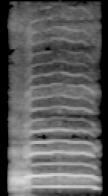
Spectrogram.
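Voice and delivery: very high shrill bird cry. A narrator's reading. Duckling cries out to the swans, shrill and piercing. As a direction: screech like a startled swan. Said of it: "un verso tanto stridulo".

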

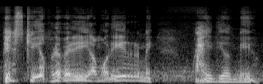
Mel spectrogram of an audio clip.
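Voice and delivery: a changed voice, mimicking a self-pitying moaner; hammed-up melodramatic sufferer; mock complainer. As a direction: parody someone who always says they're dying. Mocking people who say they die.

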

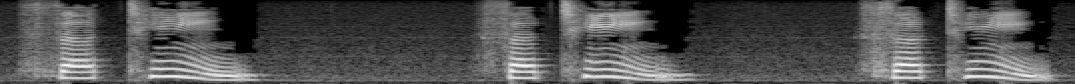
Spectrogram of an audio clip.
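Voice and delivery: put-on thirteen with teen drawn out and falling; stress on TEEN. Shown as a demonstration. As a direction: say thirteen slowly, leaning on the final teen. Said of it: "重读音节在这里哦".

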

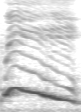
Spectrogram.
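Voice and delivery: high, loud squeal of "Wee"; frog's cry. Acted. Frog cries out to its dancing friends, high and loud. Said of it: "and frog cried".

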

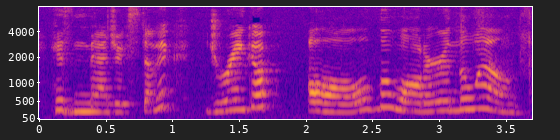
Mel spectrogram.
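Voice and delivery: ordinary delivery, nothing marked

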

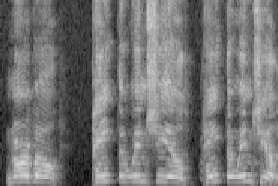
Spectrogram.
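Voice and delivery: high, urgent team-mate's yell; mock yelling. Teammates yelling orders at Norval, high mock yell. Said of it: "other members of the team are yelling".

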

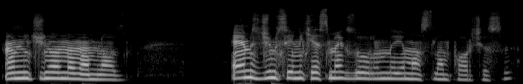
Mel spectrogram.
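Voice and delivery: usual speaking voice

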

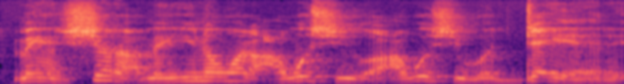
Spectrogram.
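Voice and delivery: retold angry outburst, kept mild; snapping. Dad snapping at his son in the car, mildly angry. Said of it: "he snapped on me".

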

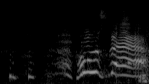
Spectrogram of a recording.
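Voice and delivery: high, startled "who's that". Retold or imitated. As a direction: jump at a noise. Scared at night noises.

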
